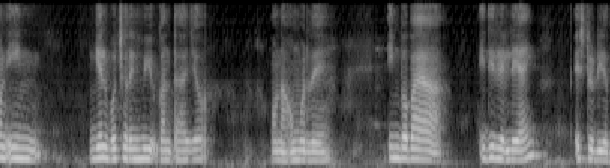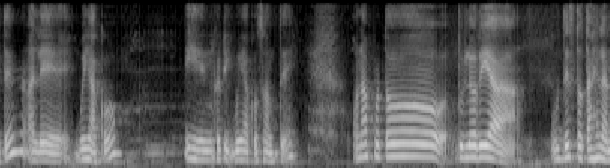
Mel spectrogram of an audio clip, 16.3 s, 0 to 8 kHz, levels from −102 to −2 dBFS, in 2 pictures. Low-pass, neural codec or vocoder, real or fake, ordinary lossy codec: 7.2 kHz; codec, 16 kHz, 0.9 kbps, LongCat-Audio-Codec; fake; none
